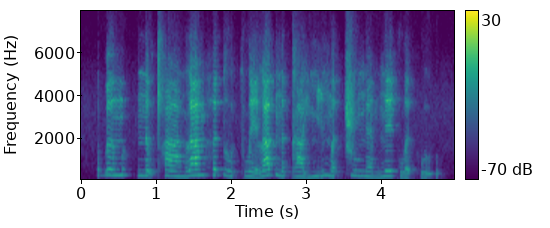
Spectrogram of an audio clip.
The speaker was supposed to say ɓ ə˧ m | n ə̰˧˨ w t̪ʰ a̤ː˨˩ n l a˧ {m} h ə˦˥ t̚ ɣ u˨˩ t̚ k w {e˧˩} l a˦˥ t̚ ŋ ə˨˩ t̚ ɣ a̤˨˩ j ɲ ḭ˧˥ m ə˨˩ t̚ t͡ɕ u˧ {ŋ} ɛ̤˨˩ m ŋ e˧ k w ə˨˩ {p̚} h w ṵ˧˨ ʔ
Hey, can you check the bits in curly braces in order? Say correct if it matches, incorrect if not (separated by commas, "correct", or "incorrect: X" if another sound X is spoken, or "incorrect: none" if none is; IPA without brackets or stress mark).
correct, correct, correct, incorrect: t̚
